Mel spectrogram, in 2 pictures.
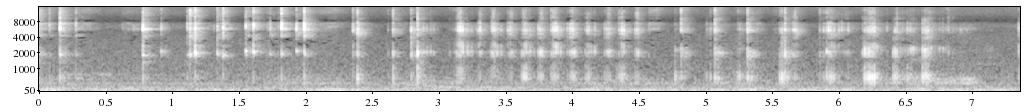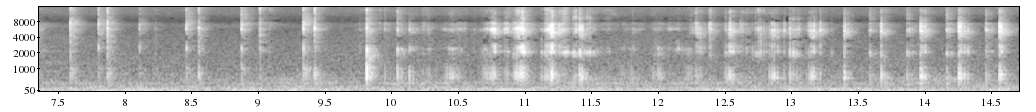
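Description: Fingernails tap and scratch the ridged cap and body of a small, hollow, cylindrical silver metal spray bottle. Dozens of quiet, quick, bright clicks and scratchy rasps come in an uneven rhythm, each dying away almost instantly with almost no low end.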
